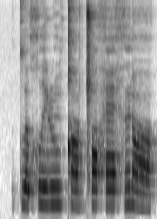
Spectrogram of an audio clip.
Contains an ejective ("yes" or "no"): no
